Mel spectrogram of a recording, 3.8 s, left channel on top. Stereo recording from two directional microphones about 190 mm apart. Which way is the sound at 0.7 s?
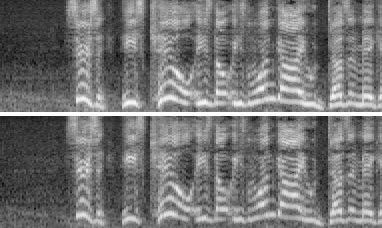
45° right (ahead or behind).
